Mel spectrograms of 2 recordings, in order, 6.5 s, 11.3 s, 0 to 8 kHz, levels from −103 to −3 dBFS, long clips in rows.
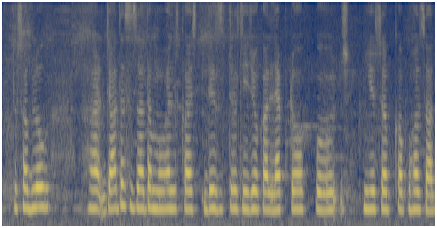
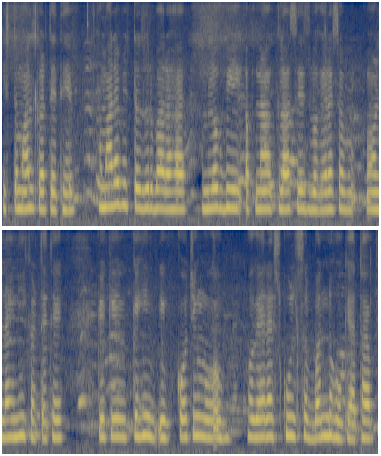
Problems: constant background noise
